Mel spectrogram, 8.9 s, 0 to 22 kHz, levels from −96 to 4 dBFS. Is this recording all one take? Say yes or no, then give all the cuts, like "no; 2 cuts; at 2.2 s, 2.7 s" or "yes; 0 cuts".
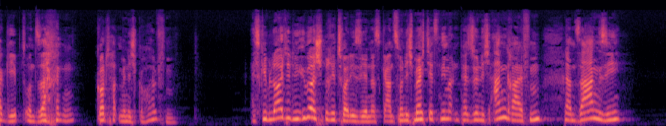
no; 2 cuts; at 3.2 s, 7.5 s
